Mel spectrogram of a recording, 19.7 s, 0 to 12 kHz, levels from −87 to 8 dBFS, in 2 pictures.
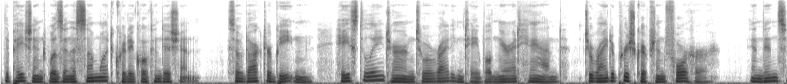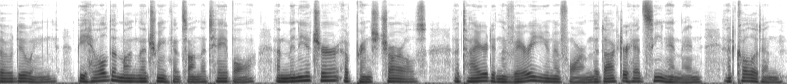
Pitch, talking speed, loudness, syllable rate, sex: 115 Hz, 170 wpm, -16 LUFS, 5.0 syllables/s, male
